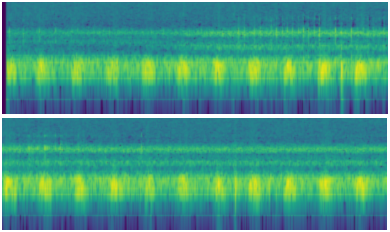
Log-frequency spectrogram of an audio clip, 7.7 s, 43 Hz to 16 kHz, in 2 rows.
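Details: Fetal heartbeat at 11 weeks 4 days of pregnancy on a Sonoline B fetal Doppler: rapid, regular whooshing pulses at about 165 beats a minute.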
